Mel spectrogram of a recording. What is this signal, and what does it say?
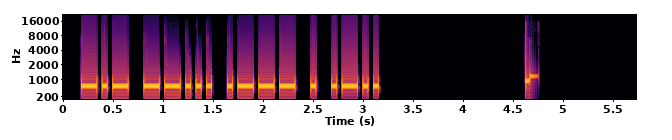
Morse code, heard as a keyed tone, about 22 wpm, 700 Hz. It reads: K7JEL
